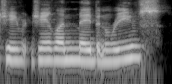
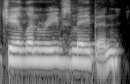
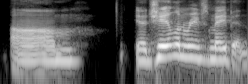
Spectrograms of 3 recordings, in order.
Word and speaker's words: Jalen Reeves-Maybin: I think that's how you say it, Jalen Maybin Reeves. I think it's Jalen Reeves-Maybin. Jalen Reeves-Maybin, the linebacker from Detroit, who they just moved on from.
